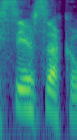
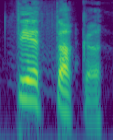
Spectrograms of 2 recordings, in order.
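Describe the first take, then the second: First: The s sounds are pronounced clearly. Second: The s sounds are pronounced as th.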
